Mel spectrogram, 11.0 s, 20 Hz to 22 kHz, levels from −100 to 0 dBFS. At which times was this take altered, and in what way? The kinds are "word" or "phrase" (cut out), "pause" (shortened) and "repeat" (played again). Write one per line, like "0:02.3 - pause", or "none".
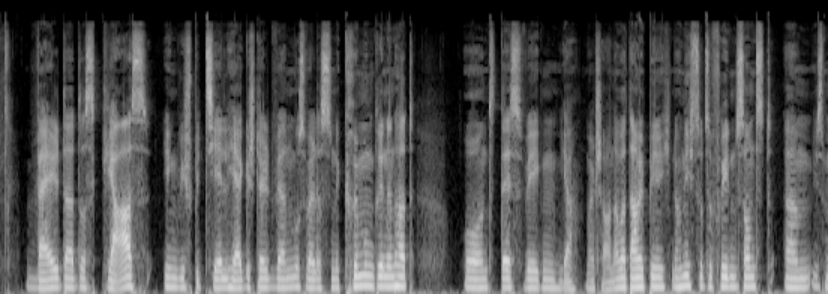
0:02.1 - pause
